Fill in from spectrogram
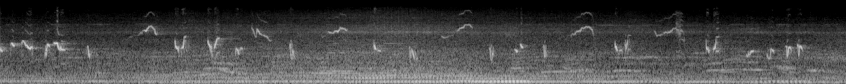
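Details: Wild yellow-vented bulbul song: a run of sharp chirps and short upward-sweeping whistled notes, scattered irregularly through the recording, with a constant low hum beneath.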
